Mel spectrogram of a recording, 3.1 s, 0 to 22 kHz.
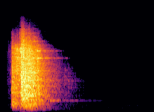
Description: PrisonCellDoorSlam PE802002
DOORS VARIOUS PRISON DOORS: Cell door slam, fast.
